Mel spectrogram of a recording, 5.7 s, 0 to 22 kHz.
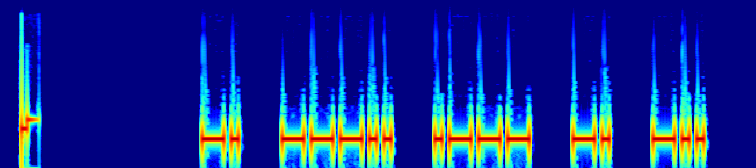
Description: Morse code, heard as a keyed tone, about 22 wpm, spaced as for 16 wpm, 700 Hz. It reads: N8JND
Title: USA Call Signs - 2x Character Spacing - 22wpm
